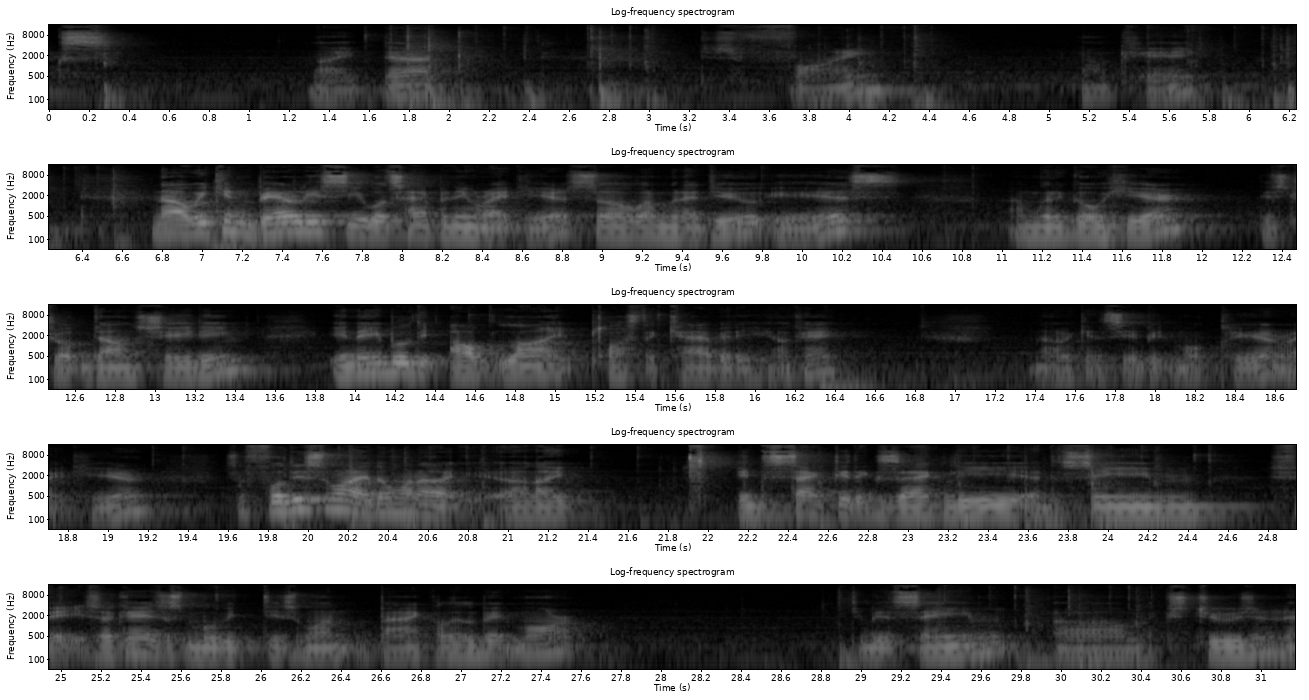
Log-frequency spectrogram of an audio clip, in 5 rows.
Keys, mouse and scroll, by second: 1.9 alt+a, 2.1 middle click, 2.3-2.9 ctrl+middle drag, 3.0-3.7 middle drag, 4.1-5.5 shift+middle drag, 5.8 shift+middle click, 6.2 ctrl+middle click, 9.4 middle click, 10.8 middle drag, 12.4-15.8 right drag, 19.2 middle drag, 19.9 shift+middle drag, 20.6 shift+middle click, 21.4 middle click, 22.2 shift+middle drag, 23.3 shift+middle click, 23.6 ctrl+middle click, 24.0 shift+middle click, 24.3 middle click, 24.9 middle click, 25.8-28.3 middle drag, 28.3 click, 28.8 shift+middle click, 29.6 shift+middle click, 30.2-31.1 shift+middle drag.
